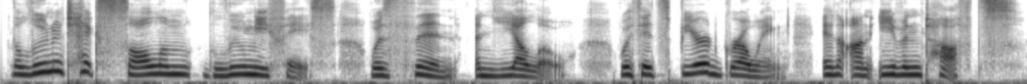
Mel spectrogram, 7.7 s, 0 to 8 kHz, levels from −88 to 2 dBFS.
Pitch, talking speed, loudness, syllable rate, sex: 225 Hz, 125 wpm, -17 LUFS, 3.7 syllables/s, female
